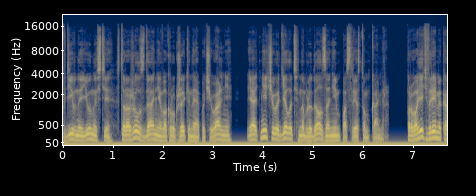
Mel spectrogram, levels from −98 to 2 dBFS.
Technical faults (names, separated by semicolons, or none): DC offset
